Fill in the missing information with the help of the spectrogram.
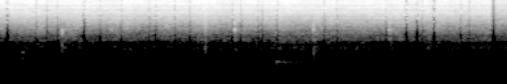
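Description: Chopped onions, mushrooms and garlic sizzling steadily in bacon fat in an enameled cast-iron pot as they are stirred with a wooden spoon, with a few light clicks around one second in and again near the end.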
